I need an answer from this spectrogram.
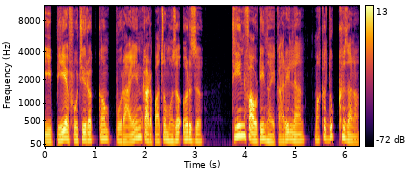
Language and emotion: Goan Konkani, sad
